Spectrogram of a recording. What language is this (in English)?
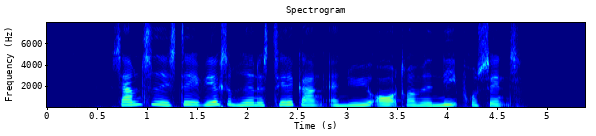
Danish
